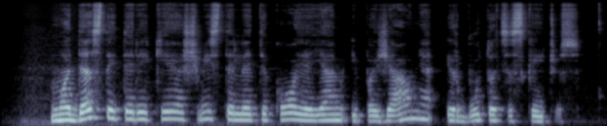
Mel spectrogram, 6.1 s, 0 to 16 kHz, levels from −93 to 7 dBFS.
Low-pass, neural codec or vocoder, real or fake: 14.4 kHz; none; real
